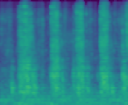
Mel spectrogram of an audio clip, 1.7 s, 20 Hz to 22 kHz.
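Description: Socket ratchet snugging bolts on a radiator bracket of a 2014-2020 Acura MDX during a condenser cooling fan replacement: four rhythmic bursts of close, rasping clicks, each a short back-and-forth stroke, alone and fairly loud.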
